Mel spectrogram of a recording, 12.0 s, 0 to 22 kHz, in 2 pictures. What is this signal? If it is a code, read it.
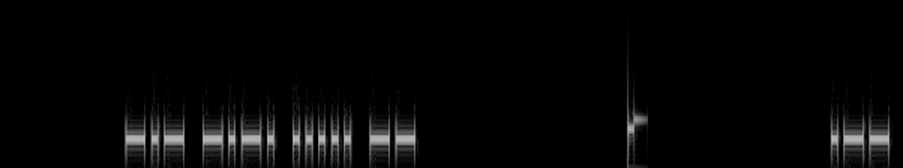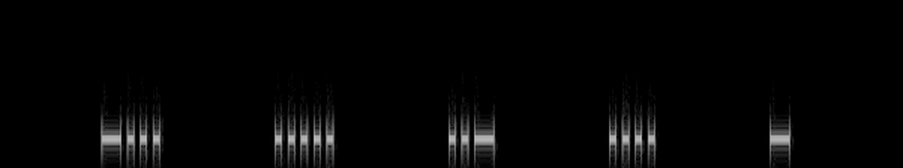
Morse code, heard as a keyed tone, about 28 wpm, spaced as for 13 wpm, 700 Hz. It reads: KC5M WB5UHT
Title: USA Call Signs - 6x Character Spacing - 28wpm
